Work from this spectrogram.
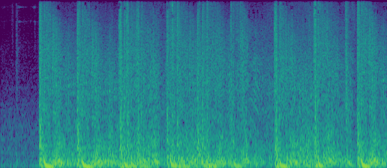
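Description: Guns in the video game Grim Dawn fire in a rapid series of loud, heavy booming shots at an uneven rhythm, up close and with no talking.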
